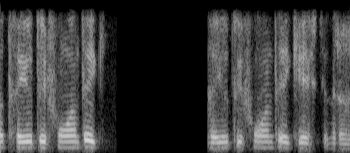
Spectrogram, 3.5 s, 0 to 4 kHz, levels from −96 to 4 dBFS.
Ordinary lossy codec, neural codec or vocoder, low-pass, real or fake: none; none; 3.6 kHz; real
